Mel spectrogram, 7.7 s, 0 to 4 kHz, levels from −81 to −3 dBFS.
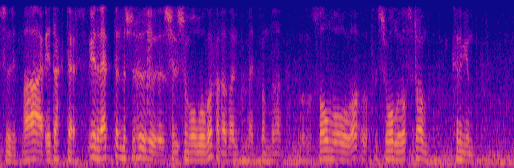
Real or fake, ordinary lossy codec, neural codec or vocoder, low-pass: fake; none; codec, 16 kHz in and 24 kHz out, 0.8 kbps, FocalCodec, streaming, 65536 codes; 3.6 kHz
